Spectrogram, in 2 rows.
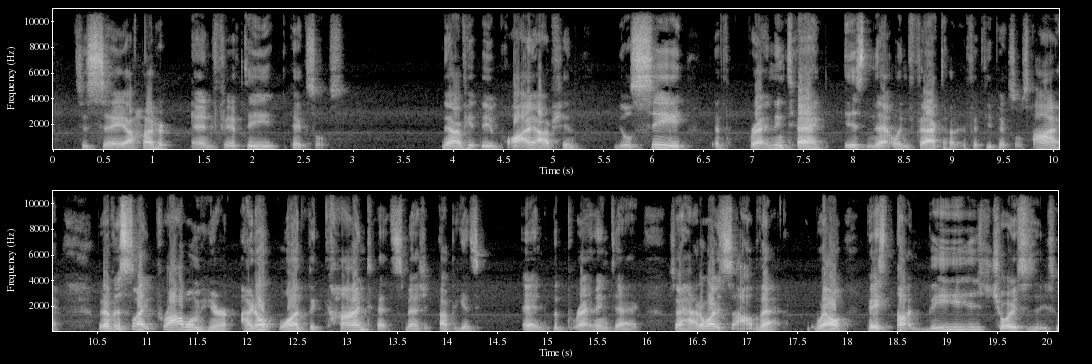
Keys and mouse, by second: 3.1-3.8 typing, 4.4 click, 16.5 click.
